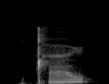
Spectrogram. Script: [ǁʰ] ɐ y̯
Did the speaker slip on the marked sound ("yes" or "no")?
yes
